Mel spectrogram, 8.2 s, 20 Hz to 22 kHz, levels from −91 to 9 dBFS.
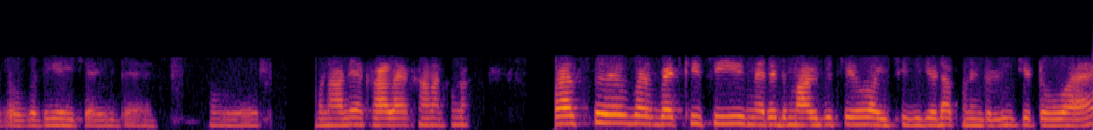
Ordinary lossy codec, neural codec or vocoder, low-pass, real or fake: Opus, 16 kbps; none; 3.6 kHz; real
